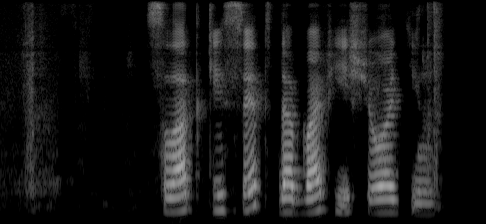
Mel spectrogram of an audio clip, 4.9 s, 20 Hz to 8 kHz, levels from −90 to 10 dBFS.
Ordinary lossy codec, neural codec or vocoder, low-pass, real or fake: none; none; none; real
